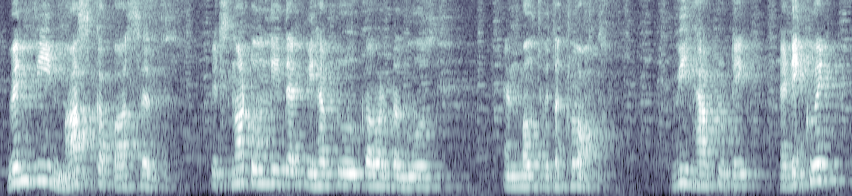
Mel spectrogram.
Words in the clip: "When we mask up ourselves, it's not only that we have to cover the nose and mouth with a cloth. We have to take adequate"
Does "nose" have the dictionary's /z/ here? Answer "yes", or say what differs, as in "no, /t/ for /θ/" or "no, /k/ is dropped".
yes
